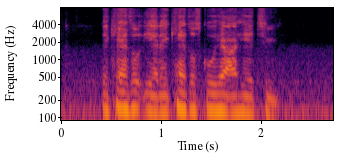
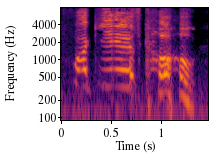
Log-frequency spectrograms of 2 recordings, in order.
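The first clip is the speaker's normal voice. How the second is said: high-pitched mock outburst of agreement; emphatic retort; 13 semitones higher, 4 dB louder, slower than usual. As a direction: fire back in exaggerated, high agreement. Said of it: "I'm like".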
